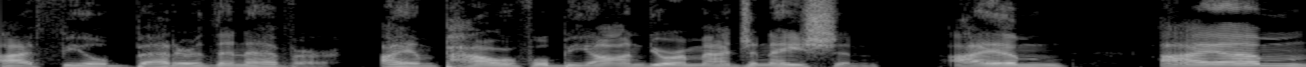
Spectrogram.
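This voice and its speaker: A man's put-on character voice at medium pitch and moderate pace, with very wide pitch swings. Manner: creepy and mischievous.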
